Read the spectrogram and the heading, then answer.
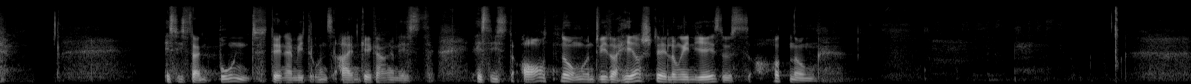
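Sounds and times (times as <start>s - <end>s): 
speech: 1.7s - 8.4s
marker writing on a flipchart: 8.6s - 10.9s.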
